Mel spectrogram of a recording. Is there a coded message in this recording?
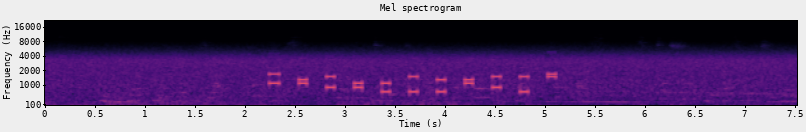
Yes: multi-frequency trunk signalling (R1, as on North American trunks) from 2.2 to 5.1 s, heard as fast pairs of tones, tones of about 80 ms, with the noise of a subway station. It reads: KP 683274687 ST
